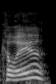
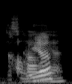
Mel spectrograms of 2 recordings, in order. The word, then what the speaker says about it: Kalia: Ka said her name wrong. Is it not Ka? Kalia. Kalia.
